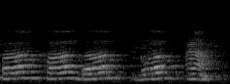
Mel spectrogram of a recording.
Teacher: क वाली लाइन, क वाला वर्ग कंठ से बोला जाता है, इसलिए इसे कंठ वर्ग कहेंगे। क, ख, ग, घ, ण ये कंठ वर्ण कहलाएंगे।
